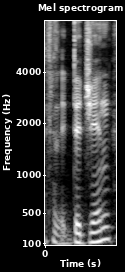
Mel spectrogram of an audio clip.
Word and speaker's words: Djinn: I also read another Comixology submit book by Natasha Van Gestel called Djinn. Djinn. It's spelled D-J-I-N-N.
